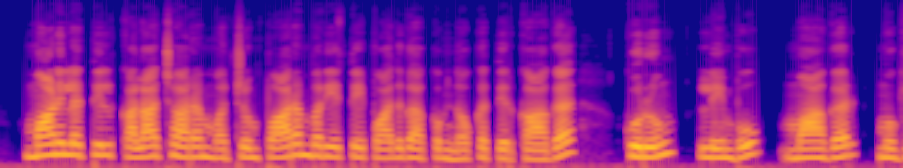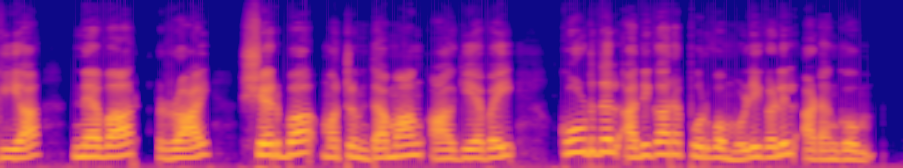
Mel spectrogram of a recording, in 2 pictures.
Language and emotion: Tamil, neutral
